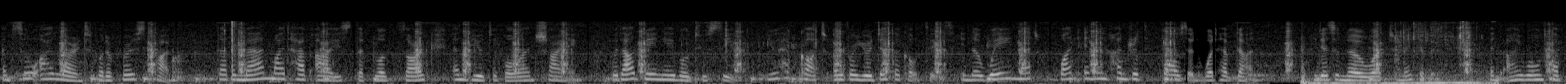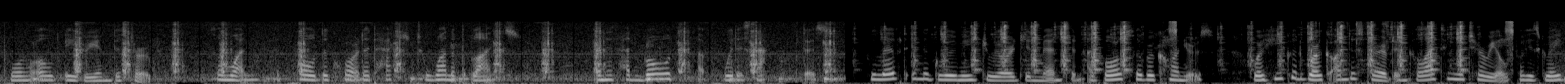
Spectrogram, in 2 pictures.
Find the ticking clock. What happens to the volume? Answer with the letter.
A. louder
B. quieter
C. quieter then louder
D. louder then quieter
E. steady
E.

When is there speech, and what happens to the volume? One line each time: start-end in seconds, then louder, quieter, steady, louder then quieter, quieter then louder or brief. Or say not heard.
0.0-31.2 steady.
